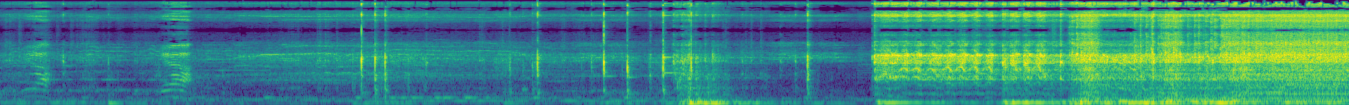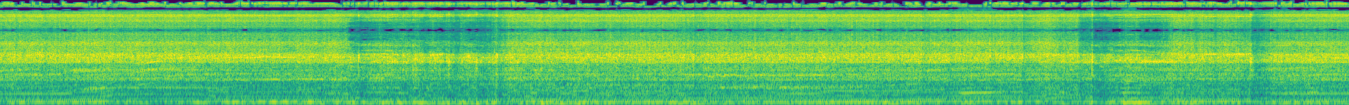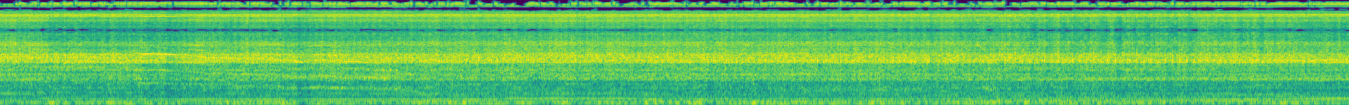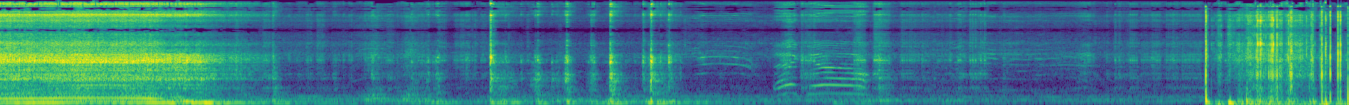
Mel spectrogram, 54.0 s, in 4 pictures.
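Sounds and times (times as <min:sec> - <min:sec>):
race car engine rumbling: 0:10.0 - 0:47.6, 0:51.4 - 0:53.9.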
